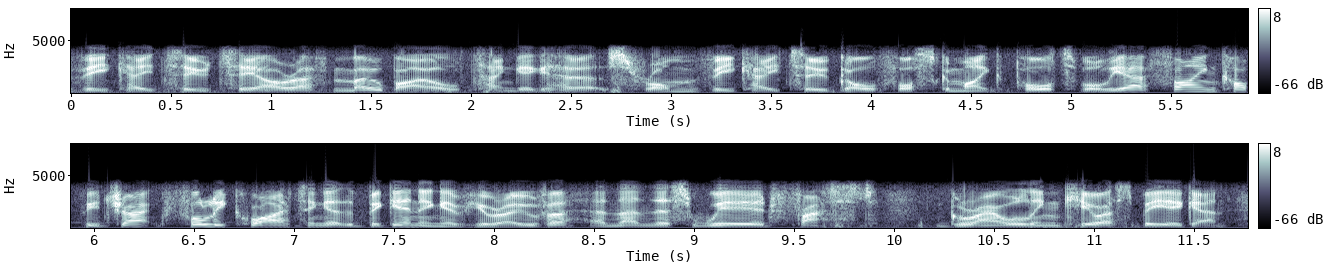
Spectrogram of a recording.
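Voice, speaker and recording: A man's voice: mid-range voice, normal speed. A male amateur radio operator chatting over a contact outdoors, reading out call signs in a procedural way. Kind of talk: ham radio contact chat. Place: outdoors on open grassy hilltop. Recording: narrow phone-like sound with radio noise.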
